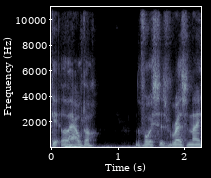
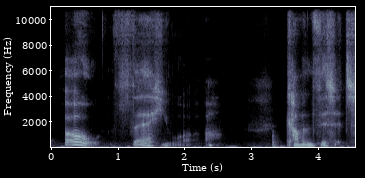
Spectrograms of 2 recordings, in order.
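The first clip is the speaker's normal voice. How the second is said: distorted voice-modulator crackle with echo; 4 semitones higher, 3 dB quieter than usual. Narrator voicing a swaying figure greeting another character: crackling, echoing modulated voice. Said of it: "his voice like modulator change and crackle and echo".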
